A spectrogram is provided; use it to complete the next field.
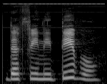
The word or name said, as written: definitivo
